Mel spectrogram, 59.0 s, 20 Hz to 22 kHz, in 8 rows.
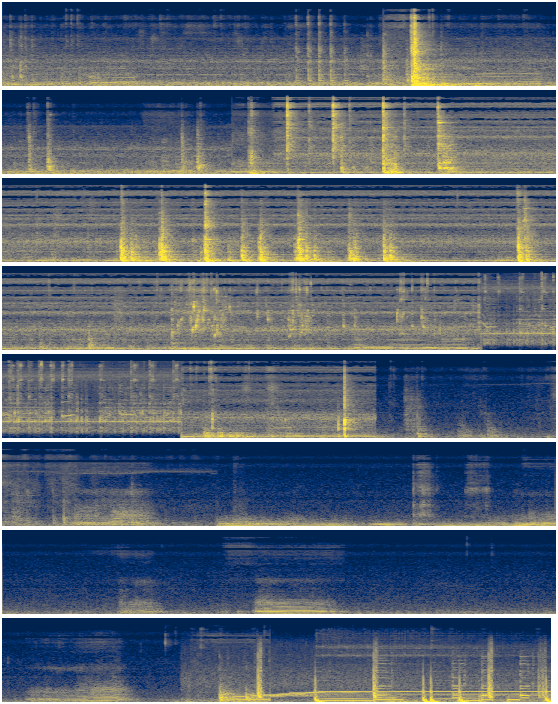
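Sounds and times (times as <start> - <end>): liquid pouring: 22.6 - 28.6.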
